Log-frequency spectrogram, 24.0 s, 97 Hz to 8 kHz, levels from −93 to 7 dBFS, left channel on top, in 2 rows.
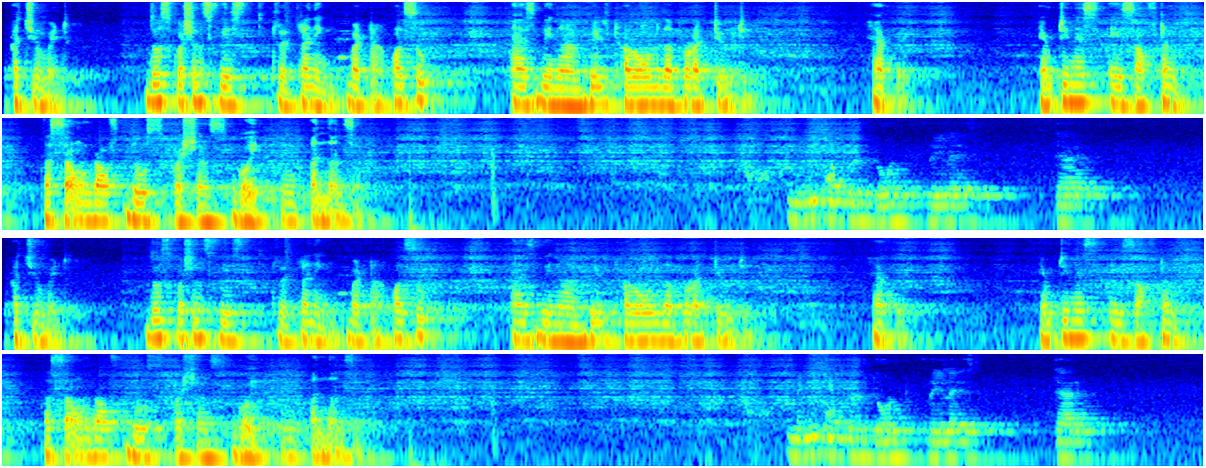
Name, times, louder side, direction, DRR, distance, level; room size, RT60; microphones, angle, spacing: voice 1, 0.1-0.6 1.4-4.3 5.0-7.5 8.7-9.1 10.4-11.8 12.4-15.6 19.6-19.7 20.3-20.4, left 3 dB, 55° left, 13 dB, 0.6 m, -23 dB
sound 1, 1.2-20.6, left 1 dB, 5° left, 1.3 m, -49 dB
voice 2, 19.8-21.7 22.5-22.9, equal, 45° right, 1 dB, 2.8 m, -36 dB
27.0 x 13.5 x 2.6 m, 1.1 s
head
